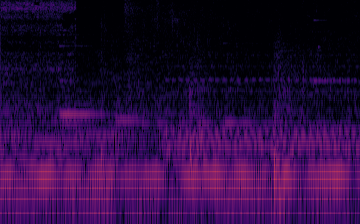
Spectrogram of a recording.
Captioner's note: phone ringing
